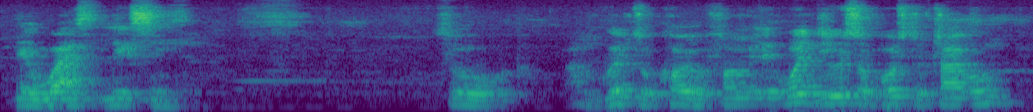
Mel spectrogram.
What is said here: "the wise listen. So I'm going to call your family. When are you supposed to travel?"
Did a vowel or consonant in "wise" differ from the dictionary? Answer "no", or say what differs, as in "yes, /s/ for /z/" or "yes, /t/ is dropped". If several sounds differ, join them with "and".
yes, /s/ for /z/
